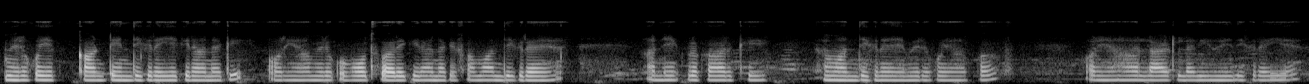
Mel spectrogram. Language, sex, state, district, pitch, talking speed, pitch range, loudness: Hindi, female, Chhattisgarh, Bilaspur, 200 Hz, 180 wpm, 195-205 Hz, -20 LUFS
